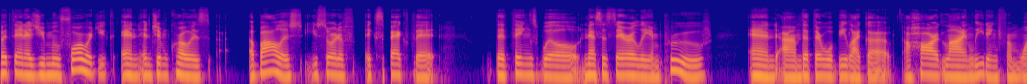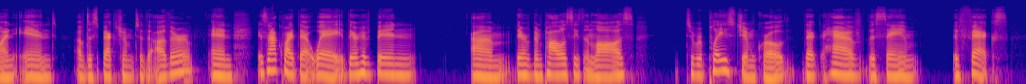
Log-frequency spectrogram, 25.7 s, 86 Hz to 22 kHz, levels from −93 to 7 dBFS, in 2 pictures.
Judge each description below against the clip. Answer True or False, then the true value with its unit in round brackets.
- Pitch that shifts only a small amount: True (2.2 semitones)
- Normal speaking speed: True (160 wpm)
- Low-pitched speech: False (155 Hz)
